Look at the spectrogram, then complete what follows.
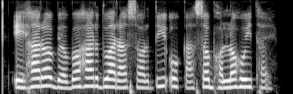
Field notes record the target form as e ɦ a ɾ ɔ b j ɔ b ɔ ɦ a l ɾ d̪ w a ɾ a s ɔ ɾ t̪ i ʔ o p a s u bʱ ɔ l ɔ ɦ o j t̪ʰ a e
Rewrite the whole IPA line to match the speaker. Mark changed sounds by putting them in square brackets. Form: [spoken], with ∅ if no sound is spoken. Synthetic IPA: e ɦ a ɾ ɔ b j ɔ b ɔ ɦ a [∅] ɾ d̪ w a ɾ a s ɔ ɾ [d̪] i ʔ o [k] a s [ɔ] bʱ ɔ l ɔ ɦ o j t̪ʰ a e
